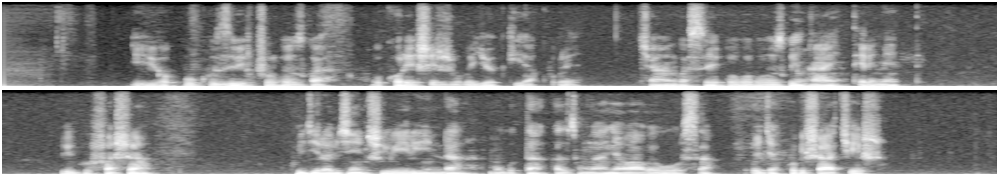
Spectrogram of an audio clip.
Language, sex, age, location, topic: Kinyarwanda, male, 18-24, Huye, finance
